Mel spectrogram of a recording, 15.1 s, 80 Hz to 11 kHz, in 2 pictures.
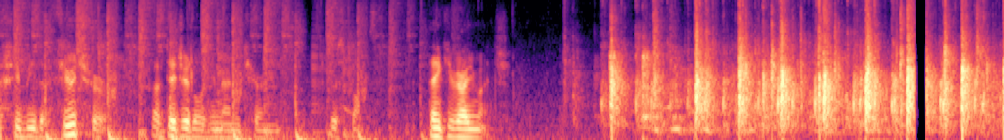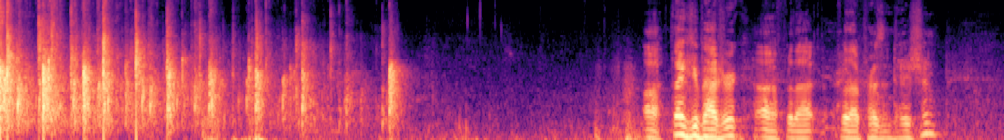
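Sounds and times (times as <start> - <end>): audience applauding: 4.3 - 10.6.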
